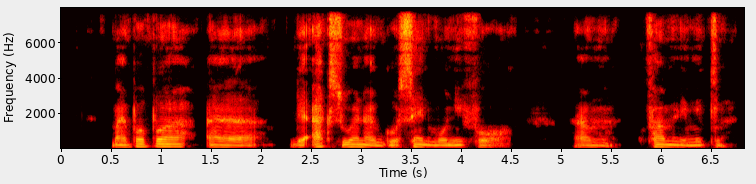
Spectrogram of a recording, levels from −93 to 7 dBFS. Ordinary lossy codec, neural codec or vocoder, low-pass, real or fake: none; codec, 16 kHz, 4.8 kbps, FACodec; none; fake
